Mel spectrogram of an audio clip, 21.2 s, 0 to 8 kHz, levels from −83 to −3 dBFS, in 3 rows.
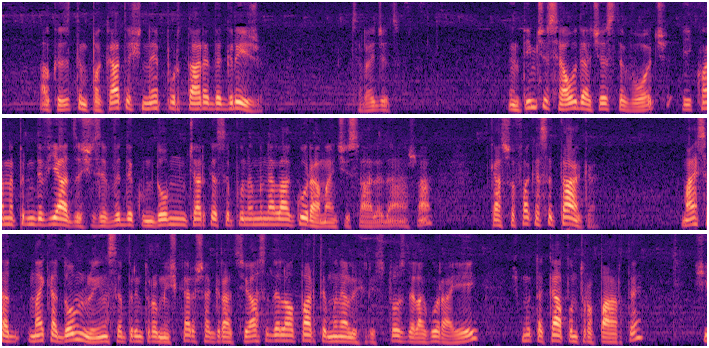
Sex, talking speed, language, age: male, 180 wpm, Romanian, 40-59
